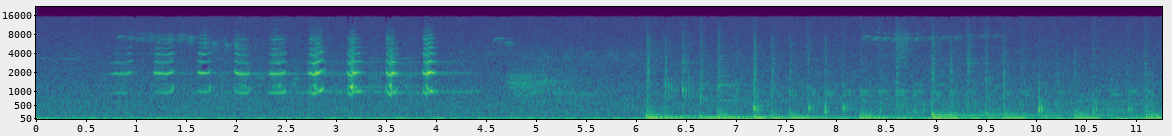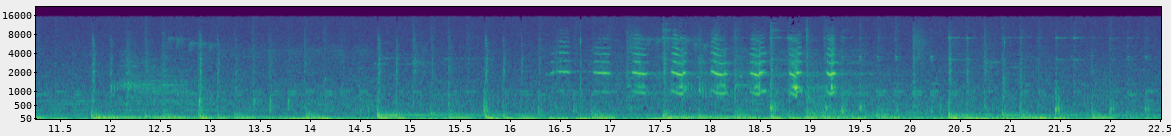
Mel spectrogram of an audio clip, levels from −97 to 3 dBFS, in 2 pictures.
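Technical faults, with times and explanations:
No technical faults can be heard anywhere in the recording.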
